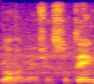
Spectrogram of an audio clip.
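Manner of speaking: normal talking voice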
